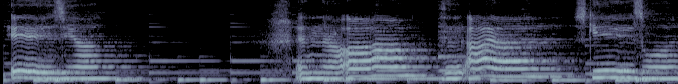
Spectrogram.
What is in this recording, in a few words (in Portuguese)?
esposa, voz masculina; dia dos namorados para esposa voz masculina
